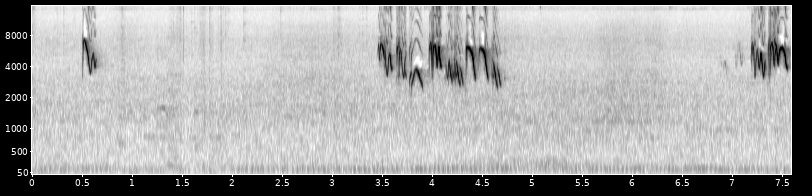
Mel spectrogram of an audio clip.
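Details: Mozambique canary in full rolling song: a single sharp chirp, a pause, then a quick run of about eight bright, jerky high notes, and another brief chirpy phrase at the close. A faint low hum runs underneath.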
